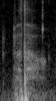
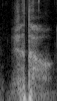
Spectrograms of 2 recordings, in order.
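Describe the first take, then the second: No difference in how they are said.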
